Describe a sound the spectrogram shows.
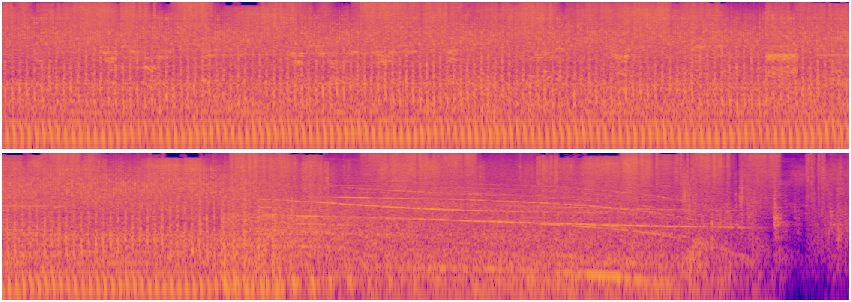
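A helicopter's rotor thumps rapidly and loudly.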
